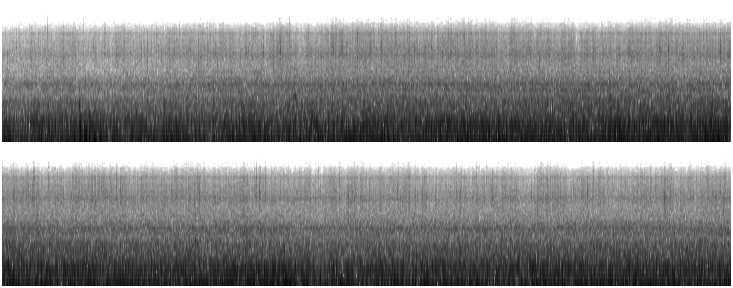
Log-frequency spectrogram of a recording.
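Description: Steady road noise of a car cruising on a wet freeway, heard from inside the cabin.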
